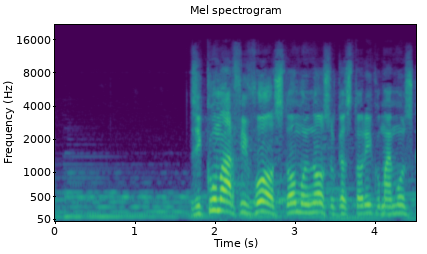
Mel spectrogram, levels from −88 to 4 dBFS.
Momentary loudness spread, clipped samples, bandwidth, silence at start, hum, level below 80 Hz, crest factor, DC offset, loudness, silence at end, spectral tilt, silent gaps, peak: 21 LU; under 0.1%; 15.5 kHz; 0 s; none; -46 dBFS; 18 dB; under 0.1%; -16 LUFS; 0 s; -4 dB/octave; none; 0 dBFS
